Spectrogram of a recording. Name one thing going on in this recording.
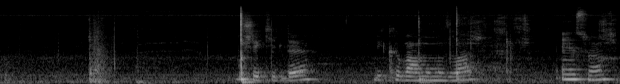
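A spoon clinks and scrapes against a metal bowl.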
